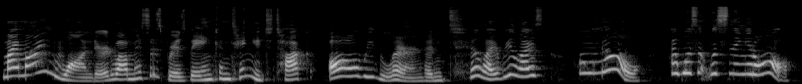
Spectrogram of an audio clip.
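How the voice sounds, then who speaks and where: Lady reading as eager little hamster guy in a kids book, chatty, earnest, bouncy pitch. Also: normal speed, full character voice. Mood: excited. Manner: earnest, excitable storytelling. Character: small eager chatty male classroom hamster narrating his life.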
